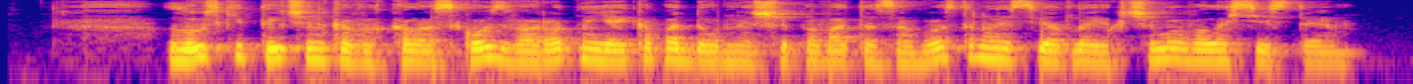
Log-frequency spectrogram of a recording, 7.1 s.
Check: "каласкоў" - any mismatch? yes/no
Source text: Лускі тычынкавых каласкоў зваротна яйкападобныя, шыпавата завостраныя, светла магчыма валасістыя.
no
